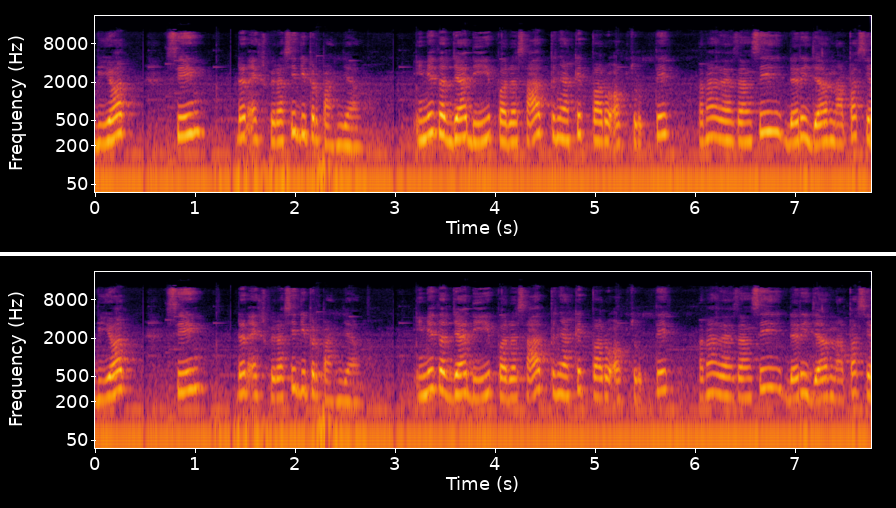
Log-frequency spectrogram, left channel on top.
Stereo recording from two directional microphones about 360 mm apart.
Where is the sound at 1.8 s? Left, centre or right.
Centre.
